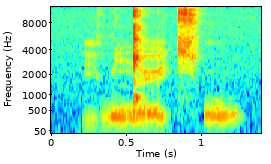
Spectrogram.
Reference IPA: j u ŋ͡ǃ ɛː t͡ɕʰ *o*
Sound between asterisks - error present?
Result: no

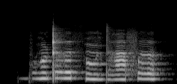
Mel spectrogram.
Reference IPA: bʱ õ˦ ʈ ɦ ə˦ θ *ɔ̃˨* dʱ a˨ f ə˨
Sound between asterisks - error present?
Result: yes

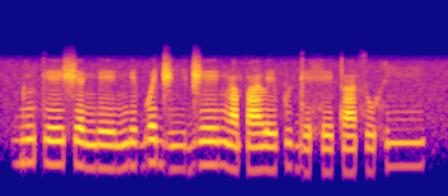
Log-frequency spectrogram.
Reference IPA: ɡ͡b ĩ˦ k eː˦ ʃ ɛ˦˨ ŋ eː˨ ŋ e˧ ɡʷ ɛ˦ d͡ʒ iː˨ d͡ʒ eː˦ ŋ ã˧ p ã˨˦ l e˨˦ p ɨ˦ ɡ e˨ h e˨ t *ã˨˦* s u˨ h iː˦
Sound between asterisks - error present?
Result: no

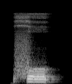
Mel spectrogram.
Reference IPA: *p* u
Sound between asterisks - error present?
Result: yes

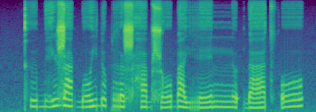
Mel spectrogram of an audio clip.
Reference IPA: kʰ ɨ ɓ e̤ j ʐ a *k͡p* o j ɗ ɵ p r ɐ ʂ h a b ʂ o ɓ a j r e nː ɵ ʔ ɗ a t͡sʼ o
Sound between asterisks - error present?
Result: yes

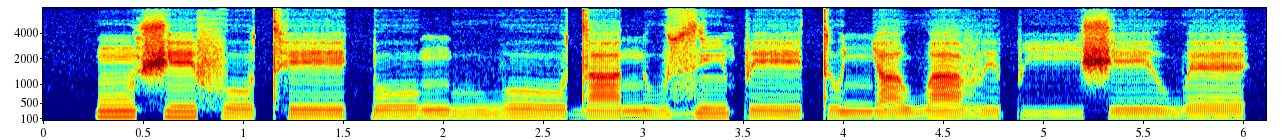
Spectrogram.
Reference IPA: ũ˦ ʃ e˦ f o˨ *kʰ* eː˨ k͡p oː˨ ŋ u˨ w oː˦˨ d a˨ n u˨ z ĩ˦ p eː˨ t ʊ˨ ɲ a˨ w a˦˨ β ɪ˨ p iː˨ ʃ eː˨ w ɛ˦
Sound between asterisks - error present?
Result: yes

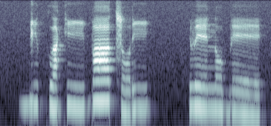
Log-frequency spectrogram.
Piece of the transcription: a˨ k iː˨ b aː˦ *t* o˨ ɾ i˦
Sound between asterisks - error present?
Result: yes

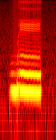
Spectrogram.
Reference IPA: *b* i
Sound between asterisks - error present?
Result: no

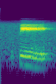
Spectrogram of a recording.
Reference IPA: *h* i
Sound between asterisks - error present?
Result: yes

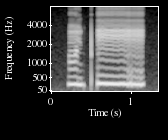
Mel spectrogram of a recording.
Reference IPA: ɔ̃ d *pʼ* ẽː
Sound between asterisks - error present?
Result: no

